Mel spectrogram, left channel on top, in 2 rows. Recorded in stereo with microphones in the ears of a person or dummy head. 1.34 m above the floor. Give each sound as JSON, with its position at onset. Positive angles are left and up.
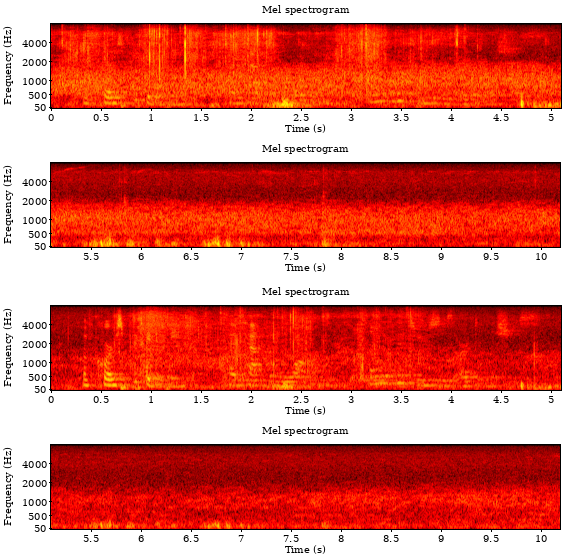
{"t": 0.3, "sound": "a woman speaking", "side_deg": -45, "distance_m": 0.8}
